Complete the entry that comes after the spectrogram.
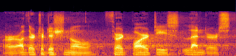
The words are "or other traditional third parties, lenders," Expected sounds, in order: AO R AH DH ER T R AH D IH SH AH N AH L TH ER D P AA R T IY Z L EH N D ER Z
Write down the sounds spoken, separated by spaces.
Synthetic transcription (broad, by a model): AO R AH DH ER T R AH D IH SH AH N AH L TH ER D P AA R T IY S L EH N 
